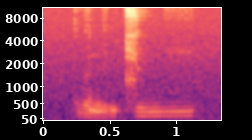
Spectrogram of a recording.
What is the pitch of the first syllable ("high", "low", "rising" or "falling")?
low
